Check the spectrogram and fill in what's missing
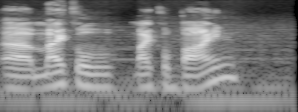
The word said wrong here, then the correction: Biehn: Michael Michael Biehn from Aliens.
